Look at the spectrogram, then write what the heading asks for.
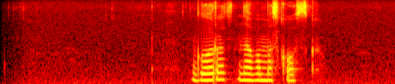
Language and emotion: Russian, neutral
